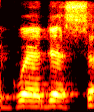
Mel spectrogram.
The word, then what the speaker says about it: Guedes: Then you get a Guedes. I don't know how to pronounce his name.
